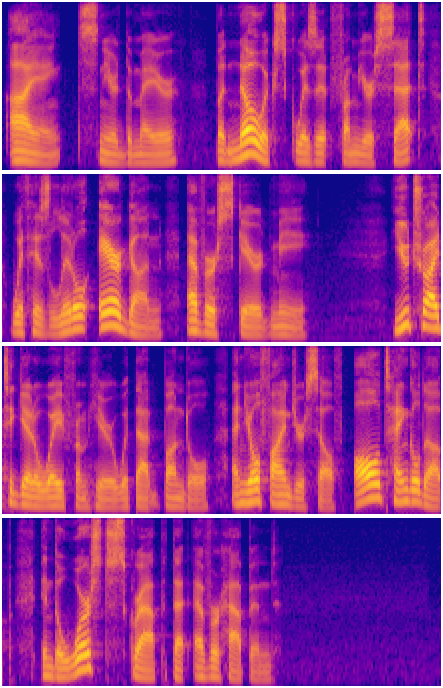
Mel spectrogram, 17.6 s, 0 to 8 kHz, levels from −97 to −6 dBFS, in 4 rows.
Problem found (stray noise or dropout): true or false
false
